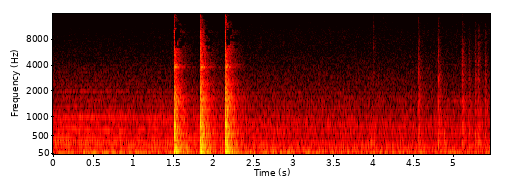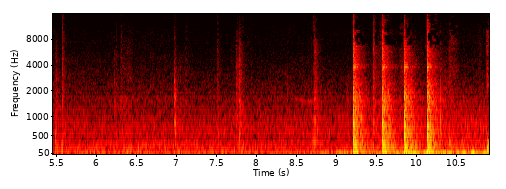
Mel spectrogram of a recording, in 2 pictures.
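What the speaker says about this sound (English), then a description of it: "Maybe she just didn't hear the knocker." Three sharp metallic raps of a door knocker on a front door, followed after a quiet pause by a second, quicker set of knocks, fairly close against a soft background hiss.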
